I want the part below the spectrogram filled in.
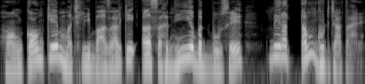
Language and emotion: Hindi, disgusted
